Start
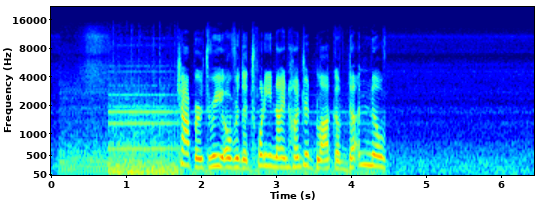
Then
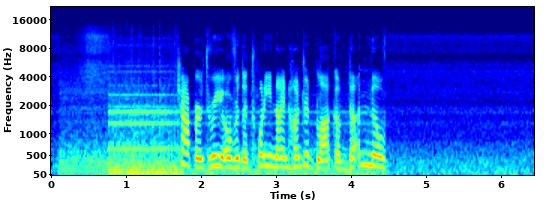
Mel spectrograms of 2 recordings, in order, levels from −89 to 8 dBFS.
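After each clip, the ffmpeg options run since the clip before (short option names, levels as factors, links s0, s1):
-filter_complex "[0:a]equalizer=f=95:w=4.7:g=6,acrossover=split=270|2400[s0][s1][s2];[s2]acompressor=threshold=0.00501:ratio=4[s3];[s0][s1][s3]amix=inputs=3:normalize=0,volume=0.891"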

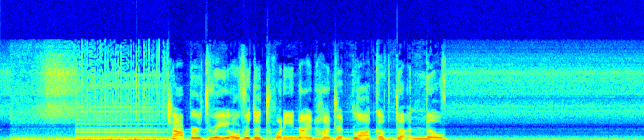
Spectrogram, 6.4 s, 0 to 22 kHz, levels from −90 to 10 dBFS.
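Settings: -af "equalizer=f=190:w=5.3:g=12.5,aexciter=amount=7.1:drive=7.2:freq=3400,volume=1.88"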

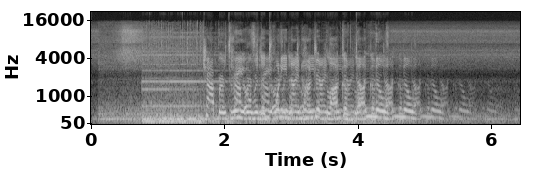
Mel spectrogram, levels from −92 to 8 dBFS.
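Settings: -filter_complex "[0:a]asplit=2[s0][s1];[s1]adelay=415,lowpass=f=3900:p=1,volume=0.531,asplit=2[s2][s3];[s3]adelay=415,lowpass=f=3900:p=1,volume=0.44,asplit=2[s4][s5];[s5]adelay=415,lowpass=f=3900:p=1,volume=0.44,asplit=2[s6][s7];[s7]adelay=415,lowpass=f=3900:p=1,volume=0.44,asplit=2[s8][s9];[s9]adelay=415,lowpass=f=3900:p=1,volume=0.44[s10];[s0][s2][s4][s6][s8][s10]amix=inputs=6:normalize=0,apsyclip=5.01,volume=0.422"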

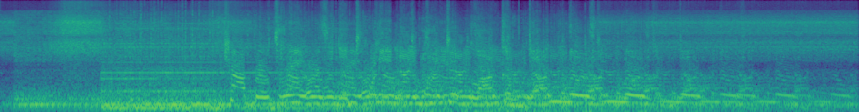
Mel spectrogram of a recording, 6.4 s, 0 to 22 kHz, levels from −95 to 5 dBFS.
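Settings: -af "asoftclip=type=tanh:threshold=0.126,aecho=1:1:1128:0.376"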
